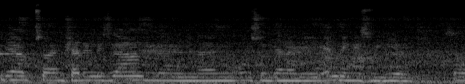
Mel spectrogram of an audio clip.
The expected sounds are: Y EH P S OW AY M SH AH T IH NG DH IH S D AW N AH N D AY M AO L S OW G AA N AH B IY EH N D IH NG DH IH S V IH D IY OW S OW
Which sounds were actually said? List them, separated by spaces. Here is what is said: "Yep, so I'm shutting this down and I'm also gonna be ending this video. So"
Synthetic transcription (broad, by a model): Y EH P S OW AY M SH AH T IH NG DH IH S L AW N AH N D AY M AO L S OW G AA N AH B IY EH N D IH NG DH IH S W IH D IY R S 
